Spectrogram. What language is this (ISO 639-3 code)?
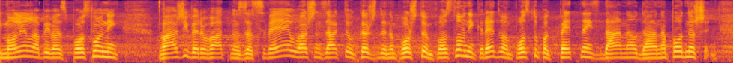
srp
